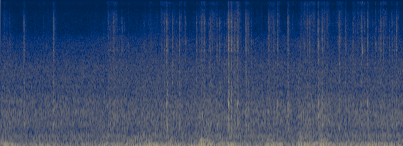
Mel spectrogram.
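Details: Kia Stinger driving on the road, heard inside the cabin: sharp irregular clicks and taps over steady road rumble from the rear hatch rattling at the latch and striker, before the fix; spare tire already checked as secured.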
